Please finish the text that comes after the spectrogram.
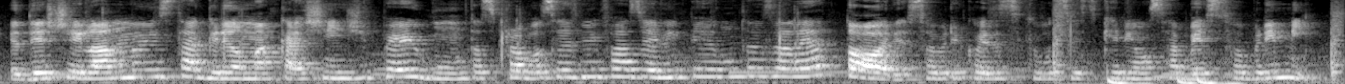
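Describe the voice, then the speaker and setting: A woman's voice: on the high side, brisk. A woman in her twenties from Brazil, chatting casually as she answers viewer questions in her vlog, with music playing behind. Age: 20s. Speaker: youtuber. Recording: roomy echo, distant mic, music behind. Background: background music.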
